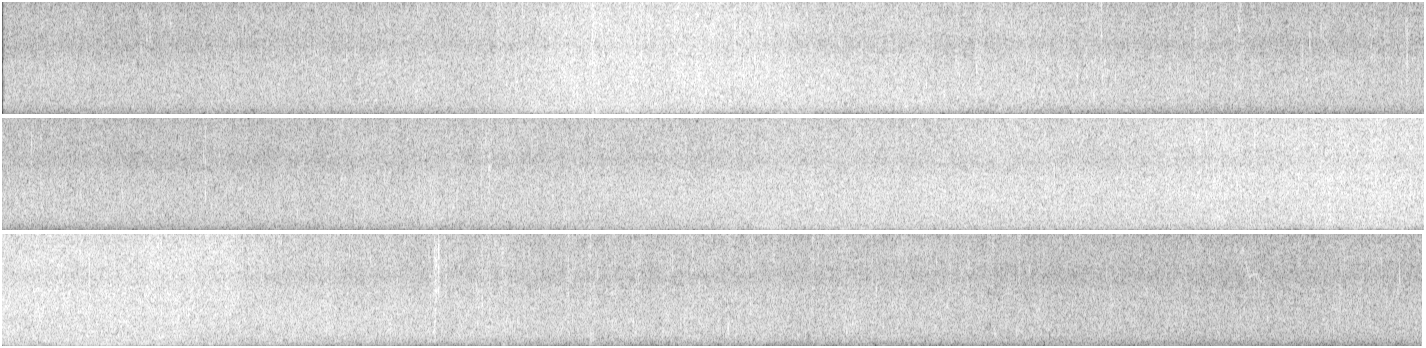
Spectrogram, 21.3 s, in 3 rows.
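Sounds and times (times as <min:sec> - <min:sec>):
ocean waves long rolling: 0:00.1 - 0:21.3.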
